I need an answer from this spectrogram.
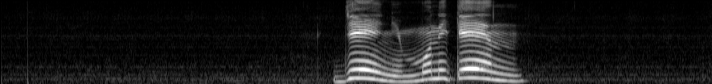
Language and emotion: Russian, positive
